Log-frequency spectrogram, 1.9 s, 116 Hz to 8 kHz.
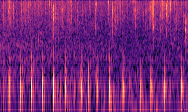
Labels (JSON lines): {"label": "biophony, pulse", "recorder": "SoundTrap 500"}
